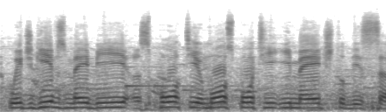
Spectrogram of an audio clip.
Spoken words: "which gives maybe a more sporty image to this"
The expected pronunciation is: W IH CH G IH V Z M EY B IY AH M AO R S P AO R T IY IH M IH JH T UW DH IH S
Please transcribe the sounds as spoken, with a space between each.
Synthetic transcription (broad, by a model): W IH CH G IH V Z M EY B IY AH M AO R S P AO R T IY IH M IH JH T UW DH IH S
